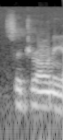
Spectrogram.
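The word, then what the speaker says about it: Cedrone: Sedron is how it's pronounced.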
